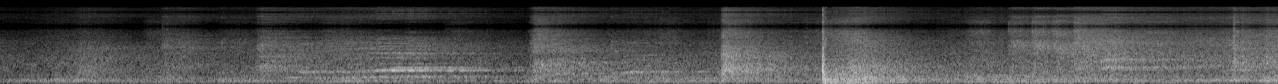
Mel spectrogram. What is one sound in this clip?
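Ice skates scrape and hiss across the ice in a large echoing rink.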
